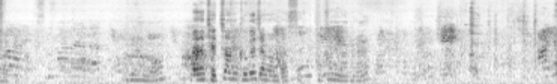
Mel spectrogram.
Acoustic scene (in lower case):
park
